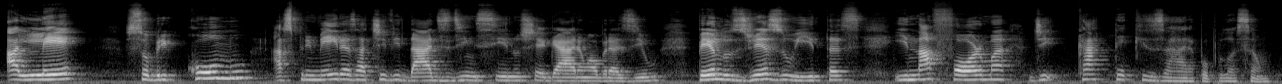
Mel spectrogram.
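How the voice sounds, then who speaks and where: A woman's voice: on the low side, fairly bright tone. A Brazilian woman hosting a studio interview in an effusive, emphatic, enthusiastic way. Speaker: interview host. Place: recording studio. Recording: roomy echo, faint background noise.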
